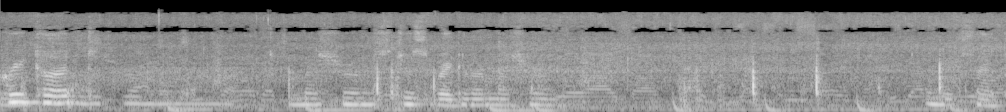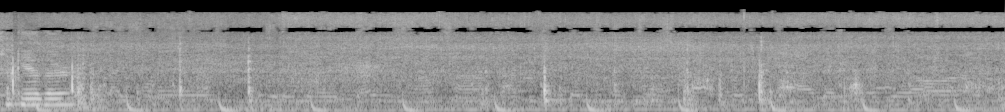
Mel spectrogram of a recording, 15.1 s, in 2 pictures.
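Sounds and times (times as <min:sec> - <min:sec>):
vegetables sizzling in a frying pan: 0:00.0 - 0:15.0
wooden spoon scraping a pan: 0:05.1 - 0:15.0.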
